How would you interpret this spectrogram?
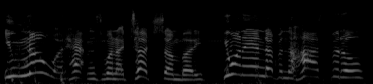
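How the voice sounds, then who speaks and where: An actress playing a tough, sassy young superheroine in an animated series, with a brash drawl. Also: female voice, high voice, fast talker, a little hiss or hum, full character voice. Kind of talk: 1990s animated superhero cartoon acting. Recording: loud music behind cartoon dialogue.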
